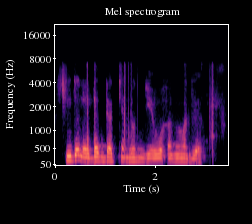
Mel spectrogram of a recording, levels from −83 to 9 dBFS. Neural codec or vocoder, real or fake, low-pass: codec, 16 kHz, 1 kbps, X-Codec, HuBERT features, trained on general audio; fake; 7.2 kHz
